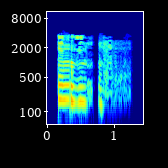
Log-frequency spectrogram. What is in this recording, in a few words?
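Incident Tac 1, Scanner audio recording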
